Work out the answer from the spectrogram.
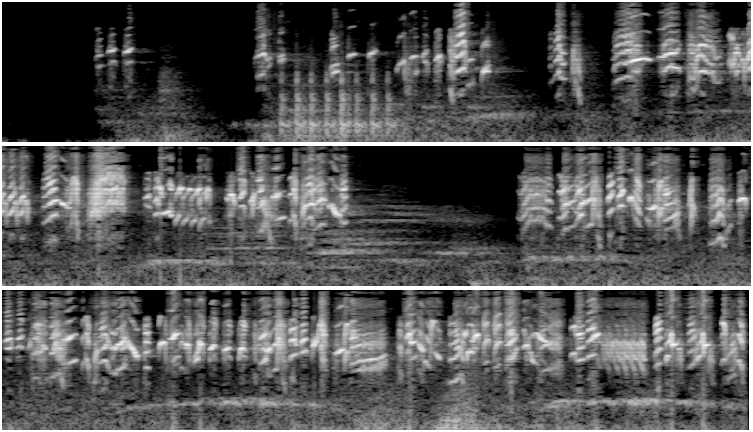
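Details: Red-fronted serin, called gulsir, sings at length: a sustained, rapid, high, tinkling twitter that breaks off briefly near the middle. A softer, lower warbling sound runs beneath it at times.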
